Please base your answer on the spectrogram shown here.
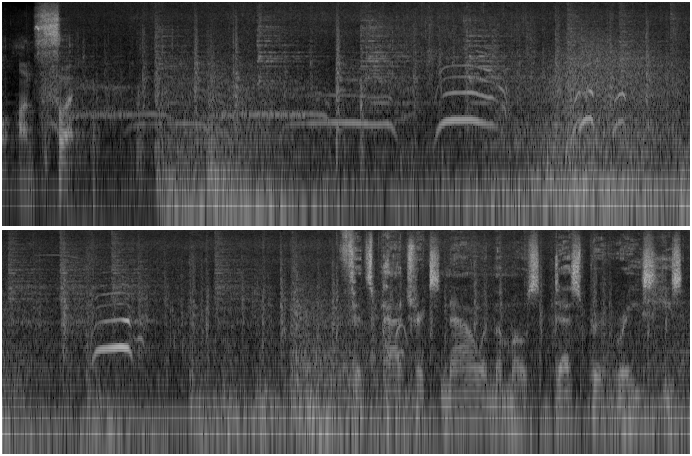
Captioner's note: whooping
